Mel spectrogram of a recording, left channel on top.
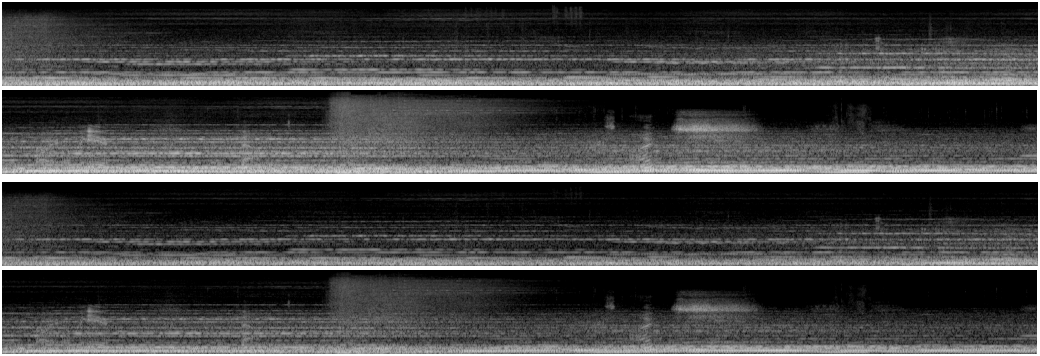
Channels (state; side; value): quieter; right; 5.8 dB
